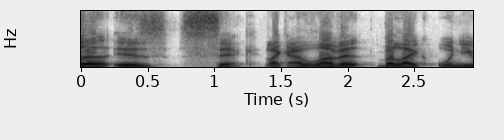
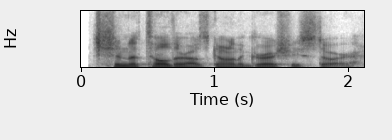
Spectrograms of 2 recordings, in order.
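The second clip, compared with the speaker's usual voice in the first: quieter, muttered regret under the breath; inner grumble; 5 semitones lower, 6 dB quieter than usual. Retold or imitated. Husband regretting telling his wife, quiet muttering to himself. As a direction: say it to yourself, softer. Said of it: "in my head, I'm like".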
